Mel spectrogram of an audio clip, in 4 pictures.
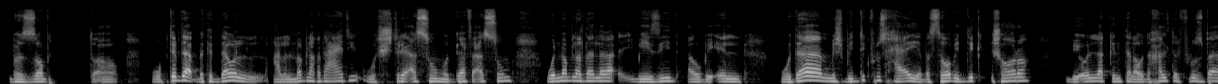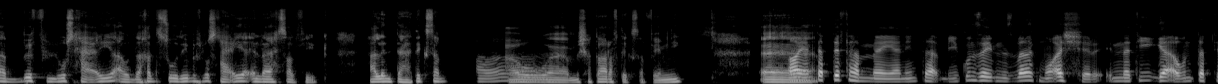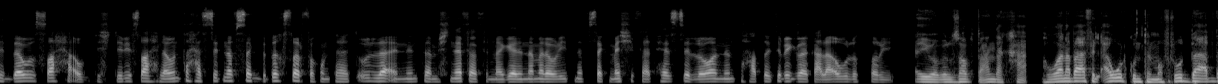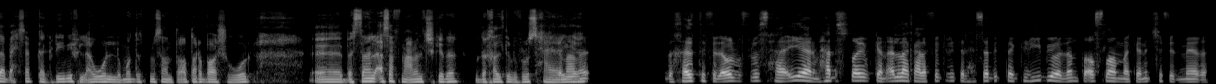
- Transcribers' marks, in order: none
- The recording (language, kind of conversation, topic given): Arabic, podcast, إزاي بدأت مشروع الشغف بتاعك؟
